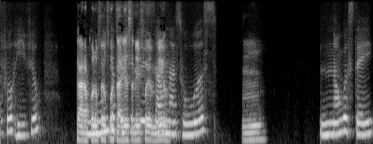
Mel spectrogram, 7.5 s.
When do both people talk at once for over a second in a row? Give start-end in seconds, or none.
1.7-3.4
